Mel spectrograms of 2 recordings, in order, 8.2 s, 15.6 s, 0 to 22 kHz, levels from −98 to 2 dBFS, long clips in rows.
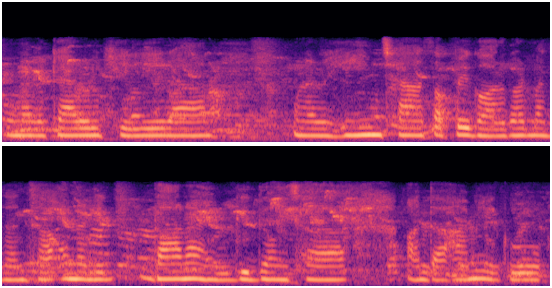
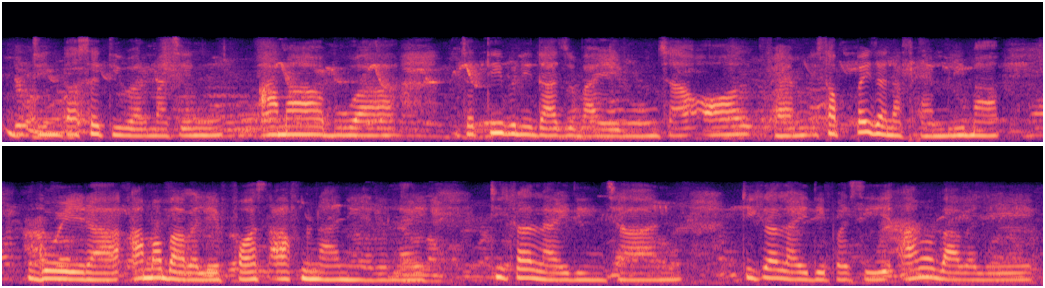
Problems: constant background noise, continuous background conversations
